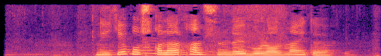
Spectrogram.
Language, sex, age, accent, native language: Uzbek, female, 18-24, Qashqadaryo, Uzbek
